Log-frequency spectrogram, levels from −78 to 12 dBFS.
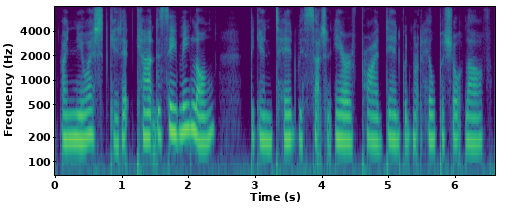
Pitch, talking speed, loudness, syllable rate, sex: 195 Hz, 225 wpm, -19 LUFS, 4.9 syllables/s, female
